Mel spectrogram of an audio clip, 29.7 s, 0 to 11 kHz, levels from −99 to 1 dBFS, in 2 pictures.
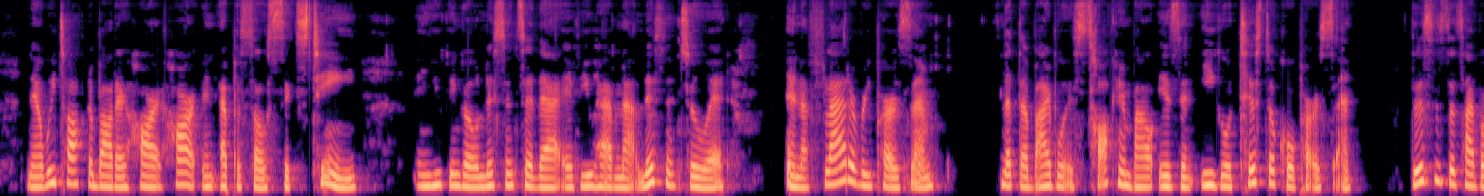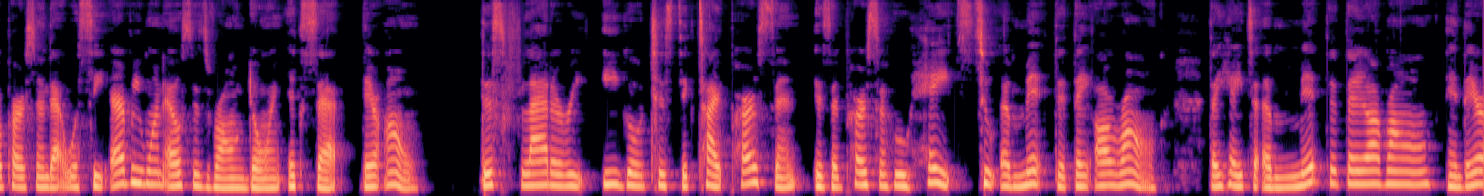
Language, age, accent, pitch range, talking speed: English, 30-49, American, 170-200 Hz, 160 wpm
